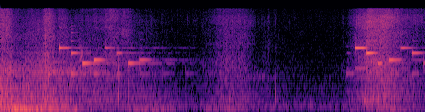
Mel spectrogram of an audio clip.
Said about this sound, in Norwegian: Og nå ringer telefonen. Ja, da tar vi det på lufta.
